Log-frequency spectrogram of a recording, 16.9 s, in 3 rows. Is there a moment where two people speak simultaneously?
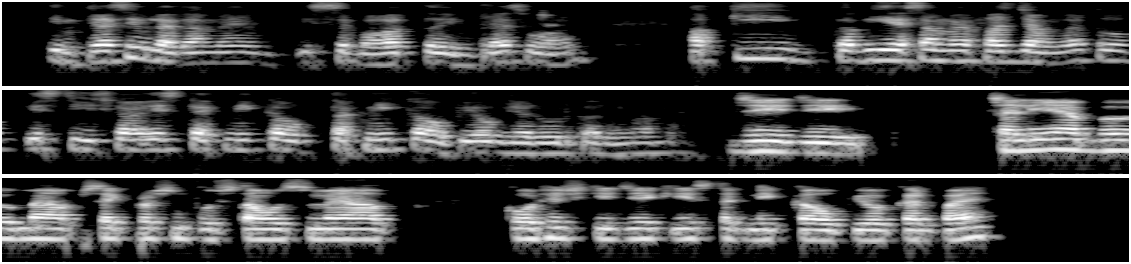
No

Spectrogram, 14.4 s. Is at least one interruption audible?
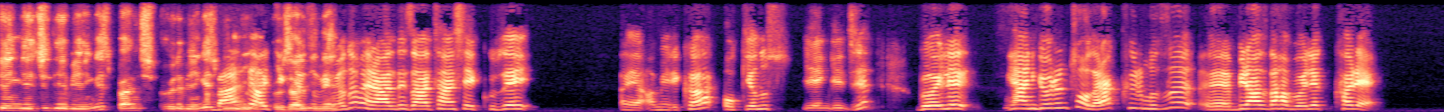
Yes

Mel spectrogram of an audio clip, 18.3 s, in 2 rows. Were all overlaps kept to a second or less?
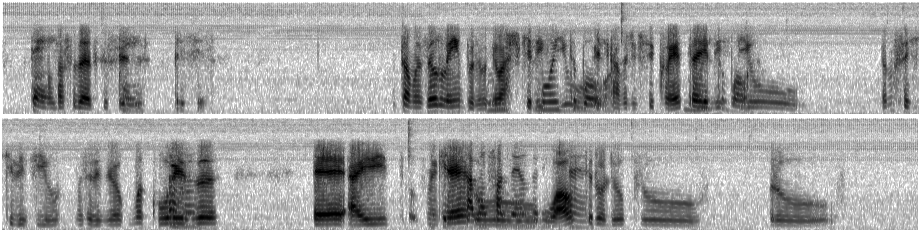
No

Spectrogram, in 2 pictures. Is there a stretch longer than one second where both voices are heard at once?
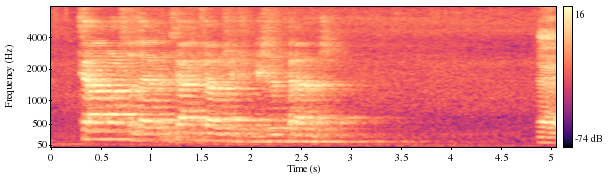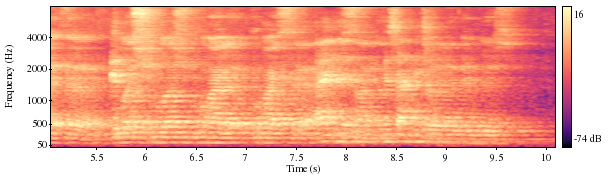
Yes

